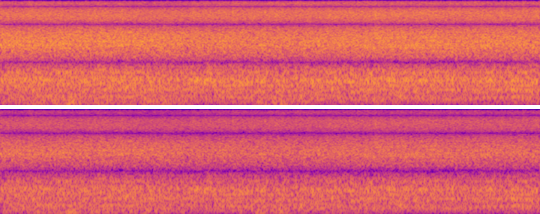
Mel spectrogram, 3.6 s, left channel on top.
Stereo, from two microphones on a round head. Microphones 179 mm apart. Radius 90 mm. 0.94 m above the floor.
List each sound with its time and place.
0.0 s running water: 35° left (ahead or behind)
